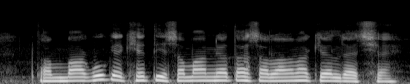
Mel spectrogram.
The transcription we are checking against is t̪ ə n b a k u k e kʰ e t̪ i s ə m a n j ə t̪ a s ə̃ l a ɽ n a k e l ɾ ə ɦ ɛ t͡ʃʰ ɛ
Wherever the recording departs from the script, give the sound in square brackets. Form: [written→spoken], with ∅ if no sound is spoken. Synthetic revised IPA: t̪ ə [n→m] b a [k→ɡ] u k e kʰ e t̪ i s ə m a n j ə t̪ a s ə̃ l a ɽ n a k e l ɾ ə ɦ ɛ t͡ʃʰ ɛ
